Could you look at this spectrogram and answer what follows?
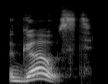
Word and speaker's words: ghost: ghost 발음할 때는 ghost라고 하면 안 돼요. 우 발음을 꼭 넣어줘야 돼요. ghost, ghost, ghost, ghost.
